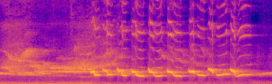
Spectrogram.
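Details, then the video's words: Lure recording of masked laughingthrush song meant to set other birds singing. A soft blurred warble gives way to a loud run of about ten ringing, hooked whistles at a steady pitch, delivered in quick succession. "Pancingan Poksay Hongkong"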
